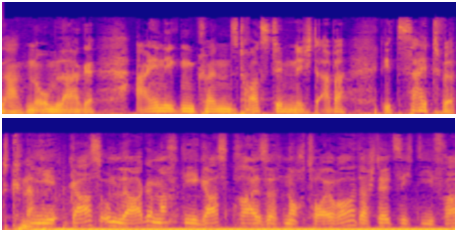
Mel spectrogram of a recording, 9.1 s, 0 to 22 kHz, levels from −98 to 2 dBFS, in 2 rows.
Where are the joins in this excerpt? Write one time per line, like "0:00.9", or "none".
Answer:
0:02.3
0:05.1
